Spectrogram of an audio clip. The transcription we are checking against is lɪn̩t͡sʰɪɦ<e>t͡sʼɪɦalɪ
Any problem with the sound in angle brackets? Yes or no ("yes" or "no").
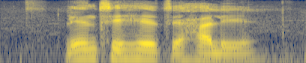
no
